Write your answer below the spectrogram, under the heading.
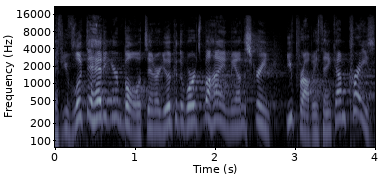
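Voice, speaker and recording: Pitched high, a man's voice rises and falls in very wide swings. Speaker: pastor. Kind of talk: sermon.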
